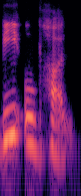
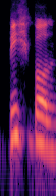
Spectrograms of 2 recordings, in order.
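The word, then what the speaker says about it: বিহ্বল: এর উচ্চারণ হবে জি উভা তেমনি বিউভল। বিহবল নয় বিউভল।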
